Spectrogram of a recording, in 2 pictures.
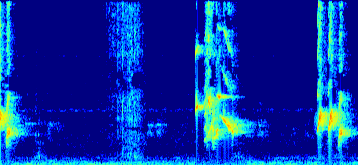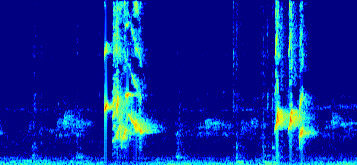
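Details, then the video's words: European goldfinch giving short, bright chirping bursts, each a cluster of high twittered notes, spaced roughly one to one and a half seconds apart with quiet gaps between. "تغريد الحسون الملكي 🐦 chant de chardonneret goldfinch song"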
